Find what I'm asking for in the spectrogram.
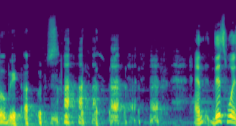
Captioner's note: both laughing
